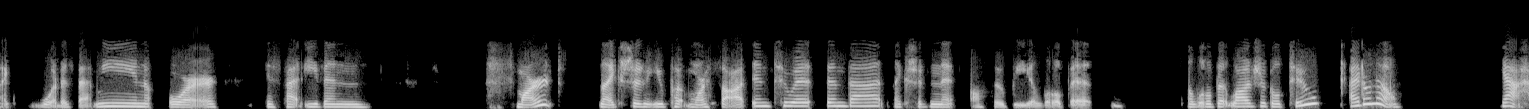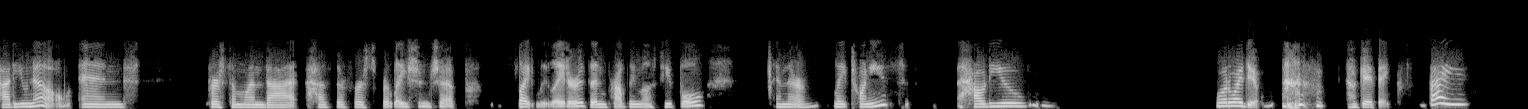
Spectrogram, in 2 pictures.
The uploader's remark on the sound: We received so many amazing voicemails on my hotline that we had to make this convo into two parts. BIG THANK YOU to everyone who called in!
